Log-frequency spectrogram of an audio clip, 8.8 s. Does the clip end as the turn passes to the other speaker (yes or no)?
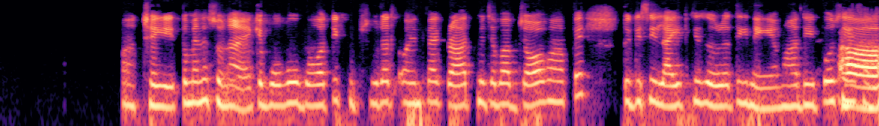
yes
